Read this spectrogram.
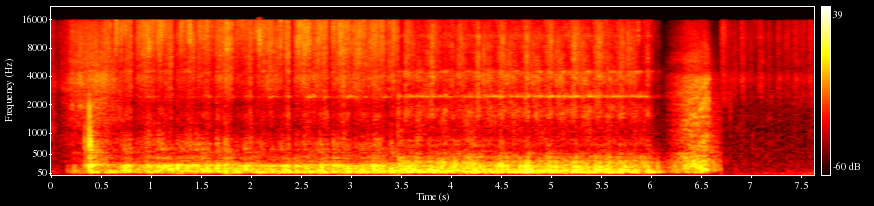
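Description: A stone pestle grinds in a stone mortar.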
